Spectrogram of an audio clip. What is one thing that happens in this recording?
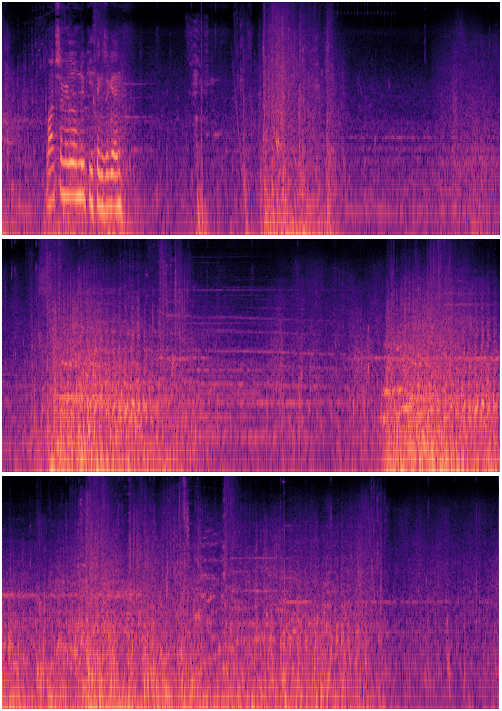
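Water rushes and churns as a large sea creature swims.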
